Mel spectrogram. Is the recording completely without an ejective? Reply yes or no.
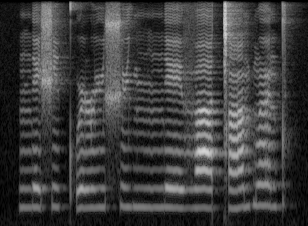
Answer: no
